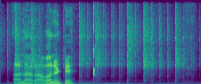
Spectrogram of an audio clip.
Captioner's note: tongue clicks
